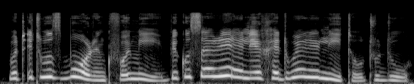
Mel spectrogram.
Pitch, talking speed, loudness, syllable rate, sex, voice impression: 265 Hz, 205 wpm, -16 LUFS, 5.0 syllables/s, female, feminine, adult-like, clear, fluent, slightly intellectual, slightly friendly, lively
